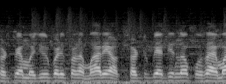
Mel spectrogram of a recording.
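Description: A man talking steadily in Gujarati, with faint background music underneath.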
